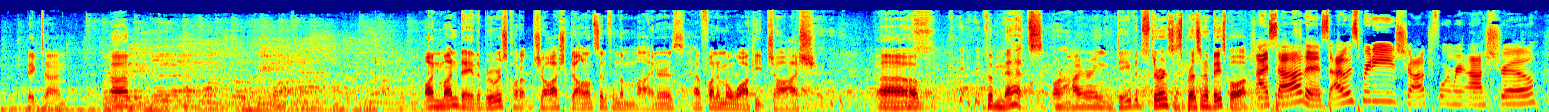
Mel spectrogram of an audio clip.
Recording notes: Live from PNC Park. Pirates game at PNC Park and drink a Woodbridge Cabernet from plastic cups. Get ready for ballpark sounds and good times.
